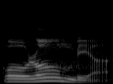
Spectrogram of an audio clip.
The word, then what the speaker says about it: Colombia: Porque yo puedo practicar la pronunciación de la vocal O. – Because I can pronounce the vowel O. – Pronunciación correcta es Colombia.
